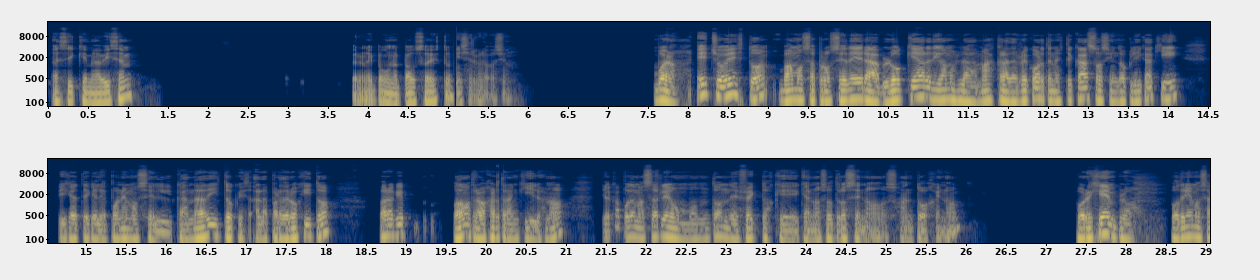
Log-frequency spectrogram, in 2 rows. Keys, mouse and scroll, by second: 3.2 click, 4.9 click, 5.9 click, 7.0 click, 9.5 click, 11.8 click, 13.1 click, 20.2 click.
